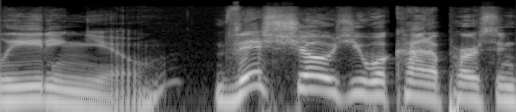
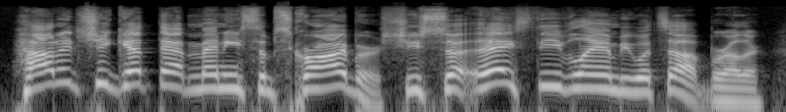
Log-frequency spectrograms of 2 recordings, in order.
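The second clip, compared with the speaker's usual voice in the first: high energy streamer voice; 9 semitones higher than usual. Shown as a demonstration. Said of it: "that monotone voice".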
